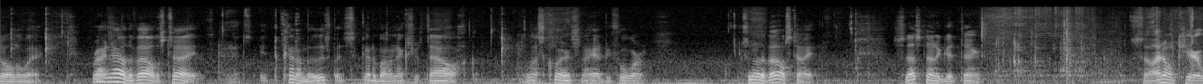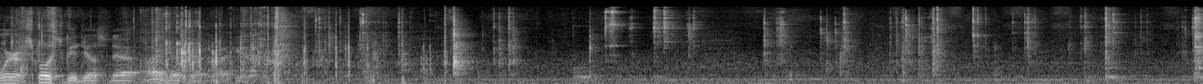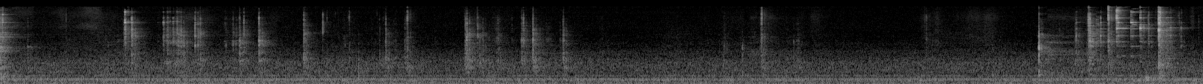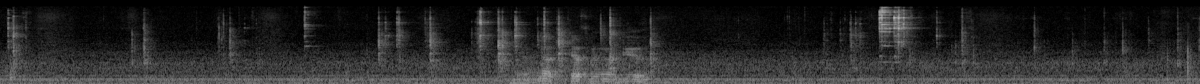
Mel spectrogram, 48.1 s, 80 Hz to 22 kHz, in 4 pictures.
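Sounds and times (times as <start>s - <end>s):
faint steady hum: 0.0s - 48.0s
wrenches clicking and clinking: 10.1s - 24.4s, 25.2s - 29.8s, 34.8s - 36.4s, 38.2s - 42.8s, 44.3s - 48.0s.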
